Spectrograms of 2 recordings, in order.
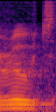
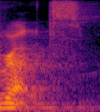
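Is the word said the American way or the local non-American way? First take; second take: non-American; American. First: The word is said with a non-American pronunciation. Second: The word is said with an American pronunciation. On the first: "as we say over here" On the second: "as the Americans would say"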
